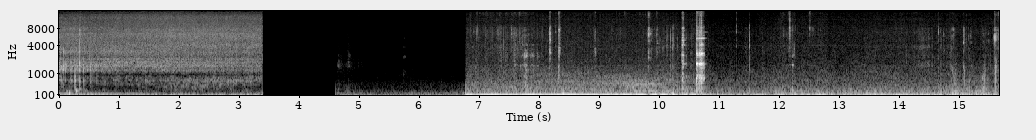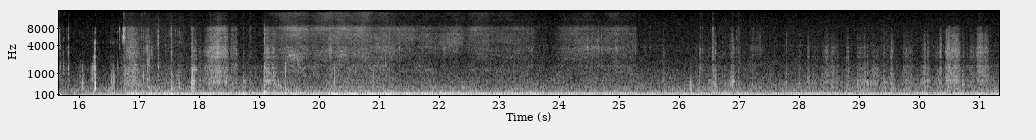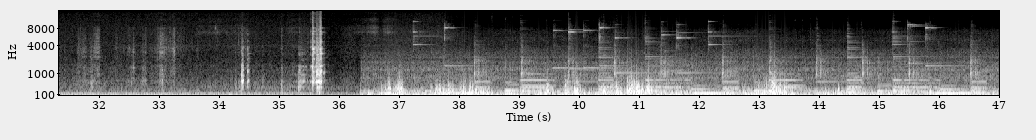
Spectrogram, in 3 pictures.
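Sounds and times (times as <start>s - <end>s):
steady low rumble: 4.6s - 47.0s
scraping and rustling: 6.8s - 36.4s.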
